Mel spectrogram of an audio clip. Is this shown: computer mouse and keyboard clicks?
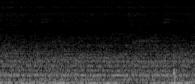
no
